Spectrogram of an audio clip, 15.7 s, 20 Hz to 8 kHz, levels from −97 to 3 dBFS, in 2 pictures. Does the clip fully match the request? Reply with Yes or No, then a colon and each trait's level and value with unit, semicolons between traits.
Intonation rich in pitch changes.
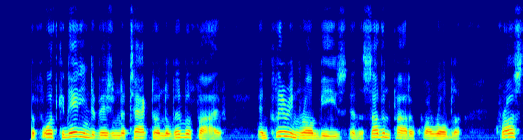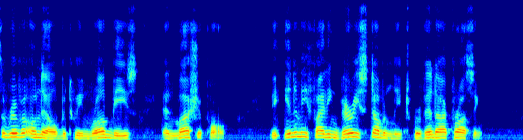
Yes: wide, 6.0 semitones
